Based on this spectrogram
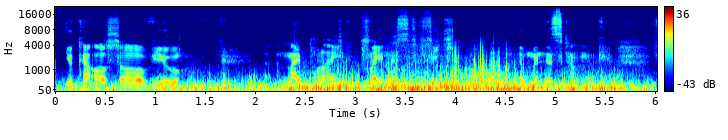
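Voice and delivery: out of breath, pushing words out loud; gasping between phrases in thin mountain air; breathless at high altitude. Real, not acted. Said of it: "I'm running out of breath".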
